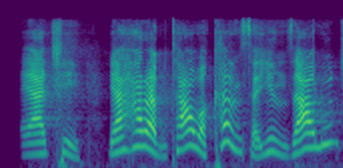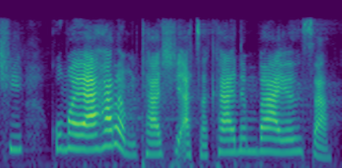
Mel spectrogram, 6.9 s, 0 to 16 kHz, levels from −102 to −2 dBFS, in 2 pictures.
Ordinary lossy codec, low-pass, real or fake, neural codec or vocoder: none; 10.8 kHz; real; none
